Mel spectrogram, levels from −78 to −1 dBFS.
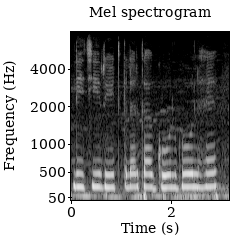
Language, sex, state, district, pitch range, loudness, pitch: Hindi, female, Bihar, Kaimur, 230-240 Hz, -17 LUFS, 235 Hz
